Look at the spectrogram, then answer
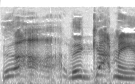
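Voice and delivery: high, slow mock panic then a fake whimper; mock cops panic. Comic to the crowd, hammed-up fear of cops. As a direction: play-act being busted, hammed up.

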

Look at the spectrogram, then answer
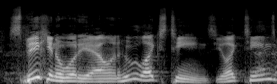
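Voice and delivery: ordinary talk, nothing marked

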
